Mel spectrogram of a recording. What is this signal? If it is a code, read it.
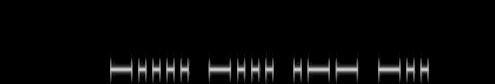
Morse code, heard as a keyed tone, about 17 wpm, 700 Hz. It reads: 6BWD
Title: Four Challenging Letter-Number Combinations 17wpm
